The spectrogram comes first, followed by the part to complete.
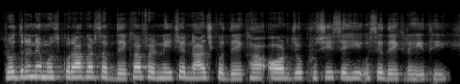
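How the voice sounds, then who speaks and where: A woman storyteller reading a family story aloud in a steady, even way. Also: fairly high pitch, normal speed. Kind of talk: read-aloud story narration.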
